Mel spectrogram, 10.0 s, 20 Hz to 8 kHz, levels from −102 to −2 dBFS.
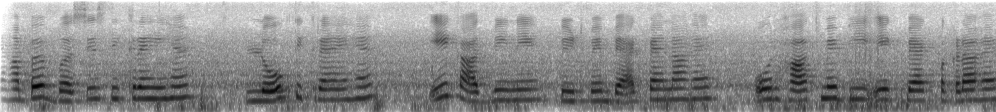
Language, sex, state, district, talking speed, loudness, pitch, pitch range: Hindi, female, Punjab, Pathankot, 155 wpm, -17 LUFS, 250 Hz, 230-275 Hz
